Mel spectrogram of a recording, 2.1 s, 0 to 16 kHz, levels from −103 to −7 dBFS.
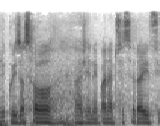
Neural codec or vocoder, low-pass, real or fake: codec, 24 kHz, 0.9 kbps, WavTokenizer, medium speech release version 2; 10.8 kHz; fake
